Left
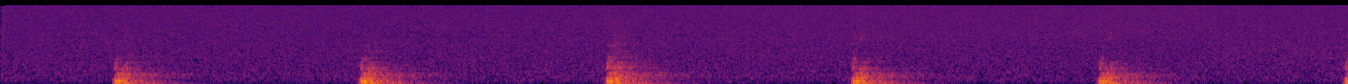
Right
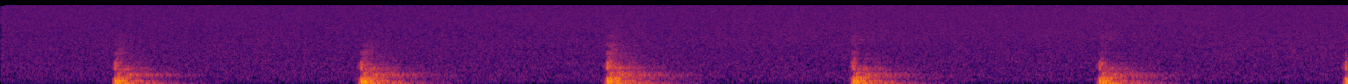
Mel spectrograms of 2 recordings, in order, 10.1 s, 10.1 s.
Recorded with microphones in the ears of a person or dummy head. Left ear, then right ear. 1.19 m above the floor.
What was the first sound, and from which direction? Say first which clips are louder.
A thud: right 4 dB; 80° right.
